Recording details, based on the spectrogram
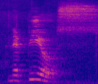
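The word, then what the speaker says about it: νήπιος: nepios. Huh? Nepios. Well, the E and the N must be pronounced as an N.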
